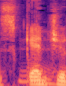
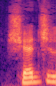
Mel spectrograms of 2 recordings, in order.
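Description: First: The word is said with an American pronunciation. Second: The word is said with a British pronunciation. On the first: "schedule is American" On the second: "Schedule is British"

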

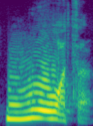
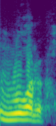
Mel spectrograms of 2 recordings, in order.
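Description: First: It is said with a New Jersey accent. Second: It is said in a plain, general accent.

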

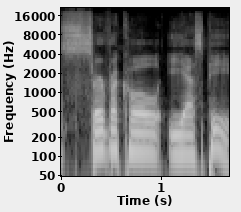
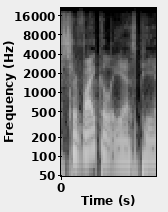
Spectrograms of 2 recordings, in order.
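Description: First: Cervical is pronounced the American way. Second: Cervical is pronounced the British way.

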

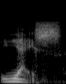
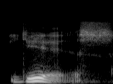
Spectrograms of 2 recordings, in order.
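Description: First: It is said in a plain, ordinary voice. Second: It is said in an imitated, put-on voice. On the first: "he wouldn't just say yes" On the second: "forgive my impersonation"

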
